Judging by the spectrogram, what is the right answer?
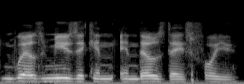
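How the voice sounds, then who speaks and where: Halting male interviewer. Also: mid-range voice, little pitch movement. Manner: halting questions with repeated words. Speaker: interviewer host. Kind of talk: interview questions. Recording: dull lo-fi audio with faint music.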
